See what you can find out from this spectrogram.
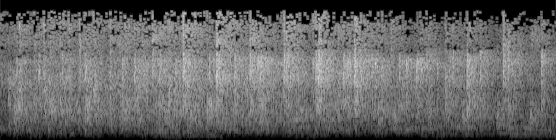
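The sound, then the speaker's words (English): Sustained audience applause at a film festival award announcement, dense steady clapping at a moderately loud, even level with no speech over it. “Could we have a round of applause for her?”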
